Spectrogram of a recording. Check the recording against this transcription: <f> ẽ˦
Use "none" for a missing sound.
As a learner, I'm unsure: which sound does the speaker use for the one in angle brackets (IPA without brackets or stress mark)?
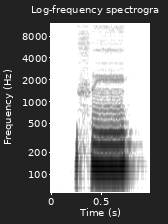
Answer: f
